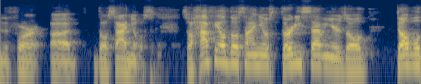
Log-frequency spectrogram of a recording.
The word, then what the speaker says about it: Rafael: to our main event um we've got rda rafael dos anos 37 years old big age difference here yeah it's a hafiel los angeles against yeah r for fizzy you pronounce the r for raphael and h if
